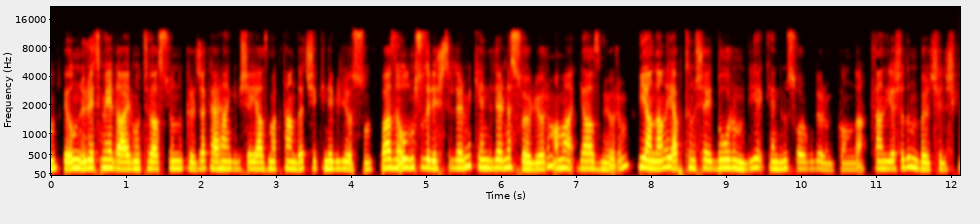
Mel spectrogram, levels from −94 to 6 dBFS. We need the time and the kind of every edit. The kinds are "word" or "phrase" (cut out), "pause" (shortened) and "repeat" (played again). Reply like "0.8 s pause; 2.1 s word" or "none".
none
